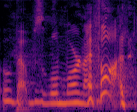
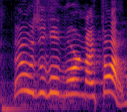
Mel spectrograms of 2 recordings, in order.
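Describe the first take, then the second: First: Said in the usual way. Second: High and louder, laughing through it, fast. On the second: Real, not acted. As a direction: laugh the line out in disbelief.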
